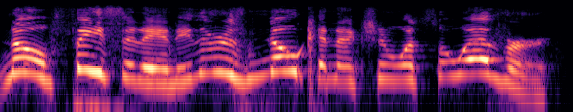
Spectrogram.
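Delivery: high, loud flat-out contradiction; hammed-up angry rebuttal; exasperated yelling. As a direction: shout him down, fed up. Acted quarrel, exasperated friend.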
